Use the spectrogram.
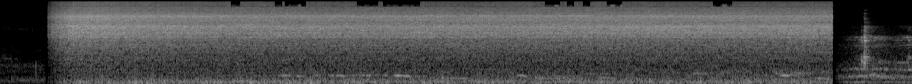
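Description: A loud, sustained hiss of steam bursts out from a pressure cooker whistle while cooking dal rice, for about eight seconds, then cuts off abruptly.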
